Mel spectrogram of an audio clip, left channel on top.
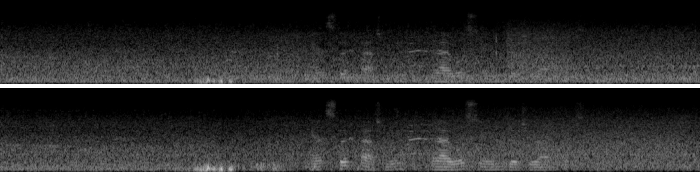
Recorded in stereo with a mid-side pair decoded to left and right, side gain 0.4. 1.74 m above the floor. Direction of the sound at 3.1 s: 70° right.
